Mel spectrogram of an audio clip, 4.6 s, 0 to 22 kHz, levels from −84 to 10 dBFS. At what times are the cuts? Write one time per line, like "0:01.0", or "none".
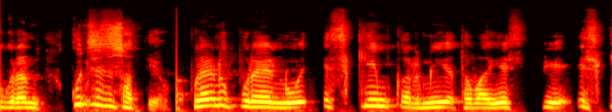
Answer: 0:01.4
